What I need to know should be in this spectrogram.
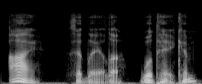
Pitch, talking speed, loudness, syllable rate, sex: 95 Hz, 180 wpm, -20 LUFS, 4.6 syllables/s, male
